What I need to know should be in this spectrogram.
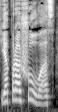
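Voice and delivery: put-on high, urgent young woman's plea; pleading young woman. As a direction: beg with rising urgency. Yulia pleading.

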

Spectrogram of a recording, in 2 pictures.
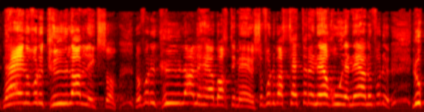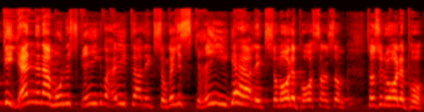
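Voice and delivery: high, fast mock telling-off; scolding crowd. Preacher playing the crowd shushing Bartimeus, mock scolding. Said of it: "Alle andre rundt han".

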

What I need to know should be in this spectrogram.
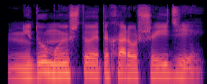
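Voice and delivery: ordinary delivery, nothing marked

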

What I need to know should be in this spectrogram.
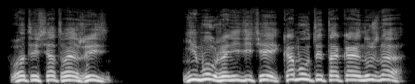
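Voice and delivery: loud, high furious shouting; drunken yelling brother. A narrator's reading. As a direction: scream insults at her. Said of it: "Софрон кричит Музе".

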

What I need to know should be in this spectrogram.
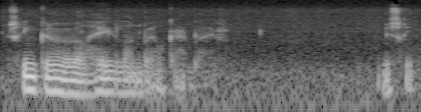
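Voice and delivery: soft dreamy whisper. Acted. Man hoping to stay together, dreamy whisper.

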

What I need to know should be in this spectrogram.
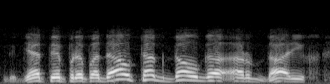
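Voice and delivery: high, slow, unpleasant sharp call; harsh high cry. A narrator's reading. Insolent barbarian challenging the king, harsh high cry. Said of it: "резким, высоким, неприятным голосом крикнул он ему".

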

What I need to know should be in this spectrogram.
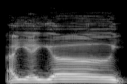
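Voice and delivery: loud, high, long-held holler; full-throated yell. A narrator's reading. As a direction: bellow it slowly at the top of your voice. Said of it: "во всё горло закричал медвежонок".

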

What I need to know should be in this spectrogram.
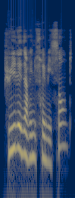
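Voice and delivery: ordinary delivery, nothing marked

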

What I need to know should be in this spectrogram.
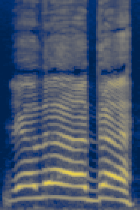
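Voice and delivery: high, drawn-out, loud begging; slow high terrified cry; terrified plea. Acted. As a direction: beg for mercy in terror.

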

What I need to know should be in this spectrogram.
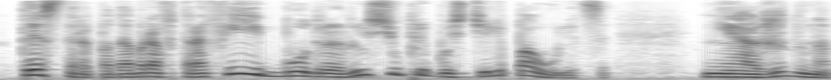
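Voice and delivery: ordinary delivery

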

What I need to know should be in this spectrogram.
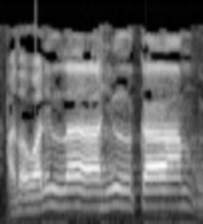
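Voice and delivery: "walillahil kam" with a k instead of h, high and slow; wrong k sound. Shown as a demonstration. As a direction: mispronounce "kam" on purpose. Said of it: "nggak boleh".

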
